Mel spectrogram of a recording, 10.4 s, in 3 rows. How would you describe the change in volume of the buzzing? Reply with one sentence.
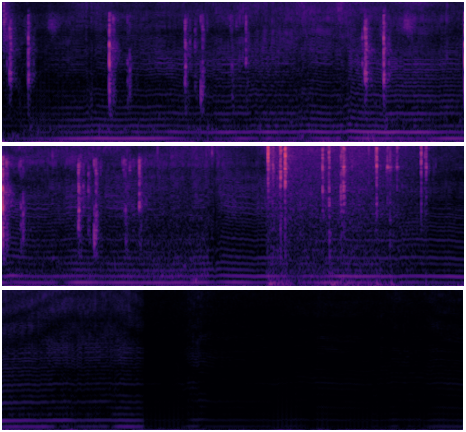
The volume of the buzzing goes down.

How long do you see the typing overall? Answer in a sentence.
The typing can be heard for 7 seconds in total.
